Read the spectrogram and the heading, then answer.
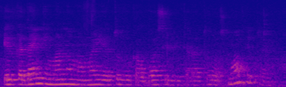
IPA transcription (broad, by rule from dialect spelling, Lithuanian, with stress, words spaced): ɪr kɐˈdɐŋʲɡʲɪ ˈmɑːnoː mɐˈmɐ lʲiɛˈtʊʋʲʊ kɐlˠˈboːs ɪr lʲɪtʲɛrɐˈtuːroːs ˈmoːkʲɪtoːjɛ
